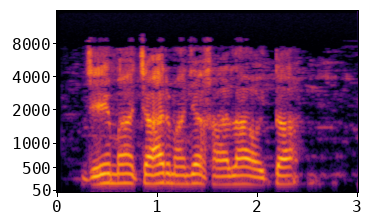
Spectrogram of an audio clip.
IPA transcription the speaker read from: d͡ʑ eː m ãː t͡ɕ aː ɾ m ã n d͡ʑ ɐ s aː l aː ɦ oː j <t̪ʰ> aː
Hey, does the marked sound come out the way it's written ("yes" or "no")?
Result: no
